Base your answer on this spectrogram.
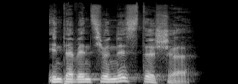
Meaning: inflection of interventionistisch: 1. strong/mixed nominative/accusative feminine singular 2. strong nominative/accusative plural 3. weak nominative all-gender singular
- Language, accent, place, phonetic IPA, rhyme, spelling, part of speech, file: German, Germany, Berlin, [ˌɪntɐvɛnt͡si̯oˈnɪstɪʃə], -ɪstɪʃə, interventionistische, adjective, De-interventionistische.ogg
